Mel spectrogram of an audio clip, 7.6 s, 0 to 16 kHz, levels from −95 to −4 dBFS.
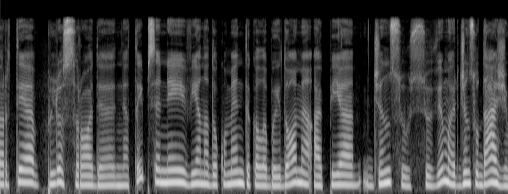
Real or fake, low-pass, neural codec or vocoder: real; 10.8 kHz; none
